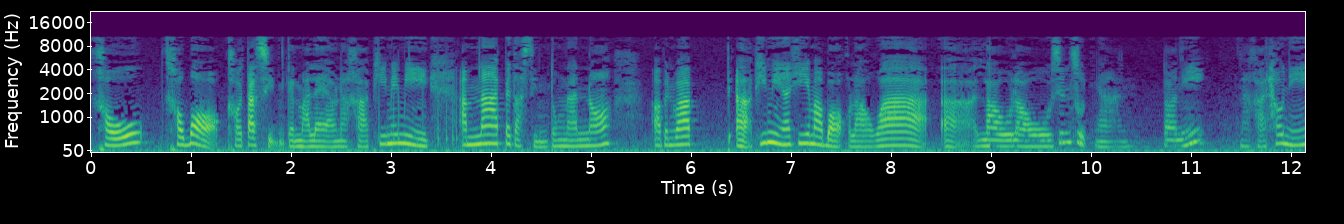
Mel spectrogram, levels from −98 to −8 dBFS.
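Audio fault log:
Throughout: Vorbis compression. Plainly audible codec damage, with nothing above 10.6 kHz. Coarse treble quantisation makes grainy hiss, which fits a low bitrate near 33 kbps.
2.5 to 3.67 s: train of clicks. Around ten similar pops at about 7.8 per second, irregularly spaced, some 5 dB above the signal. Likely interference or a faulty connection.
8.99 to 11.28 s: channel delay (comb filtering). One channel arrives roughly 20 ms late before mono summing. Notches start near 30 Hz, so the sound turns rough or slightly doubled.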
